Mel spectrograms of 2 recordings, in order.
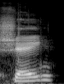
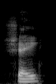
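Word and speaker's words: Skjei: Shay is how I've seen it pronounced. Shay.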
